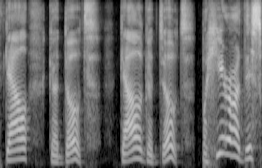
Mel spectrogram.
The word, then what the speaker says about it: Gal Gadot: that's where you discuss the pron the correct pronunciation of people have got it wrong with gal GDOT when it's actually galgadot I got it yeah clearly you have yet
